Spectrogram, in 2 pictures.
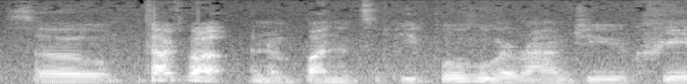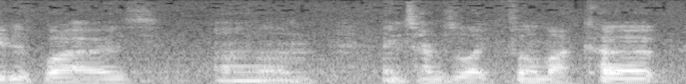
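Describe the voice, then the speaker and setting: A very deep-voiced man leads the interview, asking loose, slangy questions that ramble a bit. He is a little far from the microphone, with faint noise in the background. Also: fairly even intonation, moderate pace, a little mellow.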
